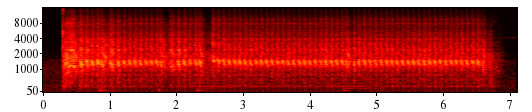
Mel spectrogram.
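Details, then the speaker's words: Yamaha FZ6 Fazer S2 with "new" ECU, cranked after easy start sprayed into the throttle bodies: fast, even starter whirr for about six seconds with occasional stutters, almost catching but never firing; owner suspects fuel problem or unclean plugs. "interesting so it almost started and now I've got low instead of high clean it may not be starting cuz it simply hasn't got full plugs in decent condition that are clean and good to go"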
